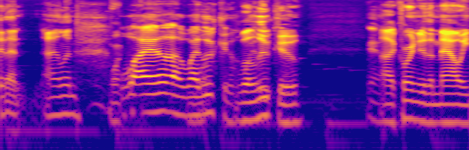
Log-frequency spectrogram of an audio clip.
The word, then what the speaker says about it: Wailuku: Wailuku.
